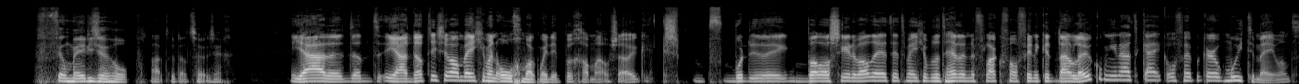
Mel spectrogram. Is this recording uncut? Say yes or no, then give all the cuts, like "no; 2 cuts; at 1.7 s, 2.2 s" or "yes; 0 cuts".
yes; 0 cuts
